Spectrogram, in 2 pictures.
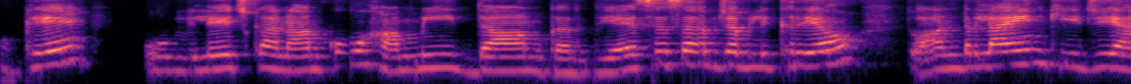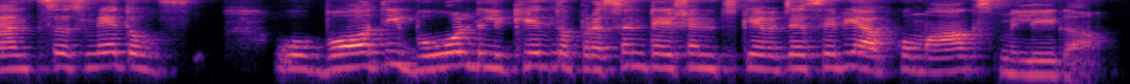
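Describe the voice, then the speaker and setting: A woman's voice: a little high, moderate pace. A woman teaching English in an online class, explaining in Hindi with an Indian accent, spelling words out and calling students beta.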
